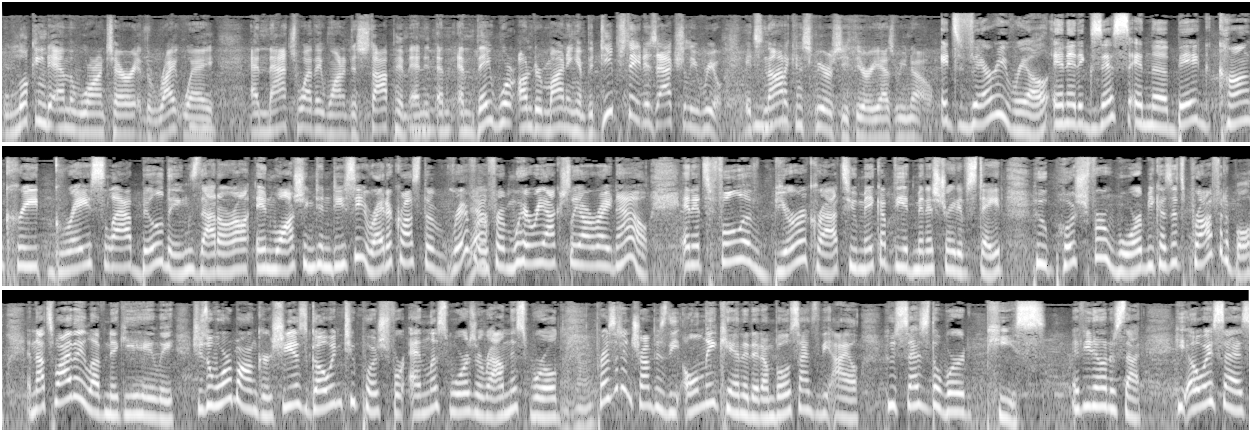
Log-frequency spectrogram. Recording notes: LIVE from CPAC in Washington D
